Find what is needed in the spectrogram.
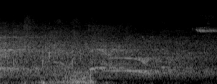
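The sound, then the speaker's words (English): A basketball is dribbled on a court during a game, heard as a few faint low thuds over steady background noise and voices. “Too much dribble.”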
